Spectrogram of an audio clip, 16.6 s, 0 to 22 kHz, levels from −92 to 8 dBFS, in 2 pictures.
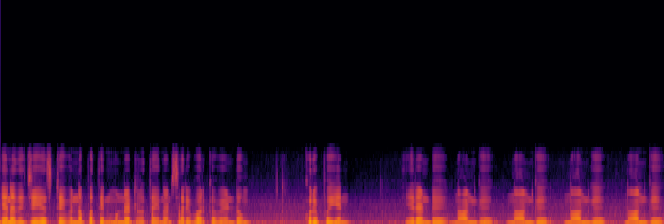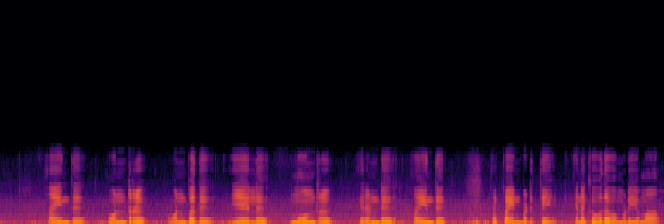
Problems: none marked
